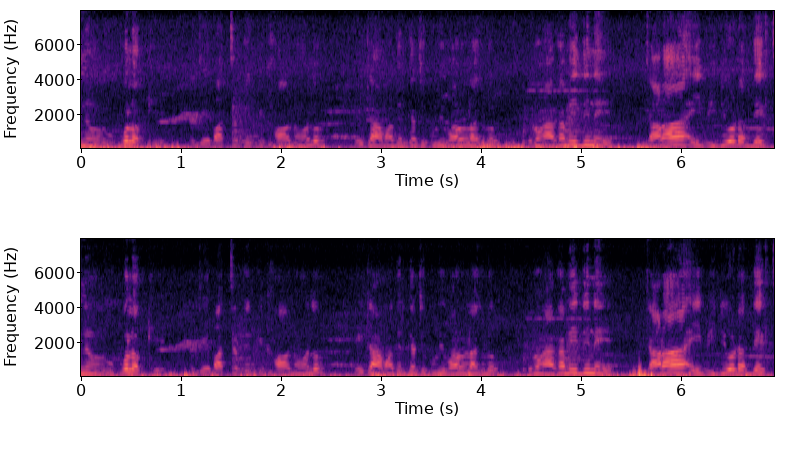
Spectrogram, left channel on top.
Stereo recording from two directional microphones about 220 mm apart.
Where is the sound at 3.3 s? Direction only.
Centre (ahead or behind).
